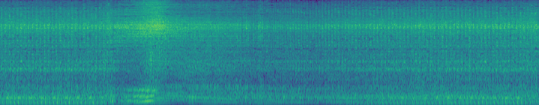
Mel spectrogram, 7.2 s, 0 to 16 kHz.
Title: 2004 BMW X3 3.0L M54 hood view Exhaust Leak Noise!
